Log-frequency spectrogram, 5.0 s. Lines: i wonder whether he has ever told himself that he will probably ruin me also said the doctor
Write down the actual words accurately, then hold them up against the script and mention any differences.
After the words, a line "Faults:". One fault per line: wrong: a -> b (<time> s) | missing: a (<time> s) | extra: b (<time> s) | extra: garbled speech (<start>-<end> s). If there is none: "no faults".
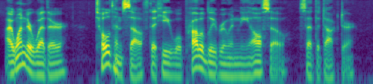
i wonder whether told himself that he will probably ruin me also said the doctor
Faults:
missing: he has ever (0.9 s)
